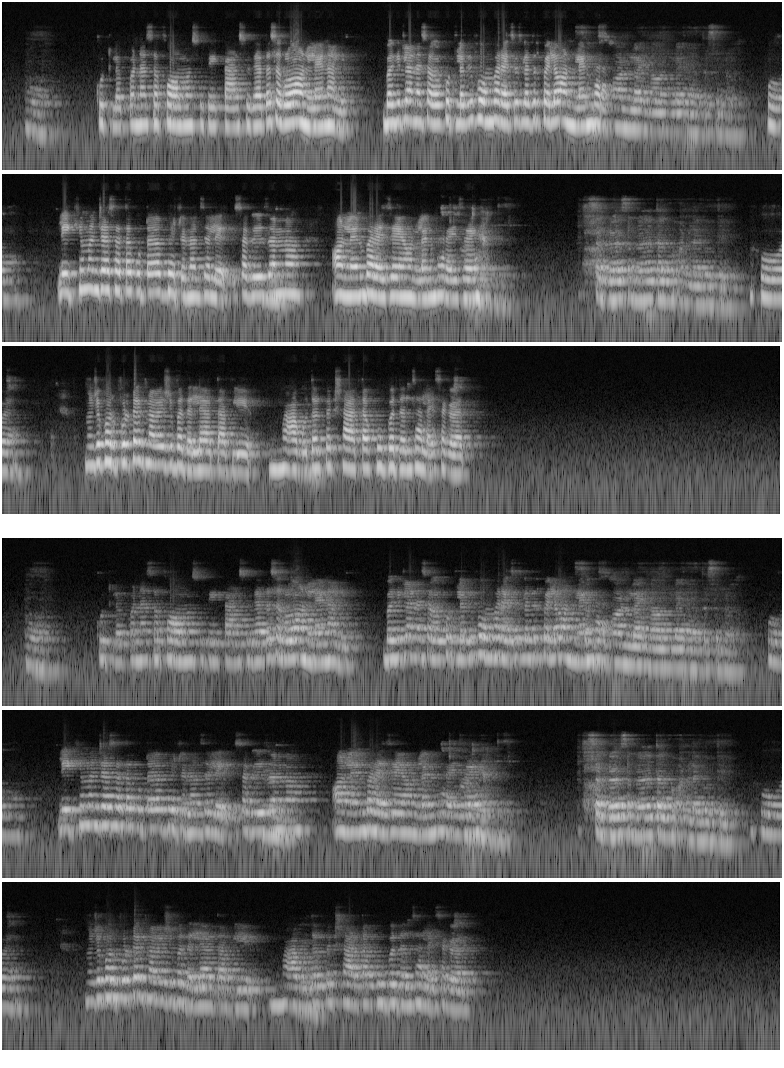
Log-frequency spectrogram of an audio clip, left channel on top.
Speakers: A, on the right; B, on the left.
A: हो.
B: कुठलं पण असं फॉर्म असू दे काय असू दे आता सगळं ऑनलाईन आलय. बघितलं ना सगळं कुठलं भी फॉर्म भरायच असलं तर. पहिला ऑनलाइन
A: सग
B: भरा
A: ऑनलाईन ऑनलाईन आहे आता सगळं.
B: होय लेखी म्हणजे असा. आता कुठं भेटणाच झालय सगळेजण
A: हम्म
B: ऑनलाईन भरायचय ऑनलाईन भरायचंय.
A: ऑनलाईन सगळं सगळं आता ऑनलाईन होतय.
B: होय म्हणजे भरपूर टेक्नॉलॉजी बदलल्या. आपली अगोदरपेक्षा.
A: हम्म
B: आता खूप बदल झालाय सगळ्यात.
